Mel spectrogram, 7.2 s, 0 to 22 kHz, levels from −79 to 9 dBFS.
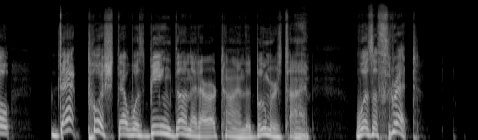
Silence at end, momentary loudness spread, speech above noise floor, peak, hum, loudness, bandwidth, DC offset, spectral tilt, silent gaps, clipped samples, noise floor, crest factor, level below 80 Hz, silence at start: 0.9 s; 9 LU; 43 dB; -6 dBFS; none; -20 LUFS; 18 kHz; under 0.1%; -5.5 dB/octave; none; under 0.1%; -62 dBFS; 14 dB; -44 dBFS; 0 s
